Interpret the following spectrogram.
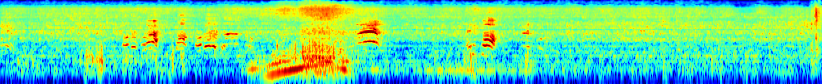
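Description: An SUV's engine revs up briefly about four seconds in, its pitch climbing, then settles to a steady idle.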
